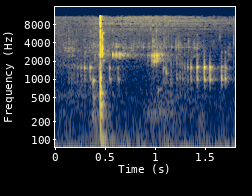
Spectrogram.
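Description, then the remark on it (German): A single sharp splash of water as a rhinoceros and a lion take a morning bath, followed by softer watery sloshing and a few small drips, quiet, with no voices. “Auch das Nashorn und der Löwe geben ein Morgenbad.”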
